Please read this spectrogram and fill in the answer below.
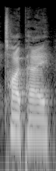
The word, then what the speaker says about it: Taipei: How do you pronounce it? Is it Taipei? – Taipei.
